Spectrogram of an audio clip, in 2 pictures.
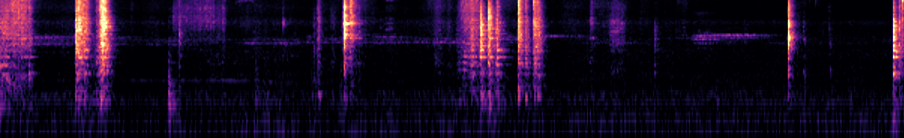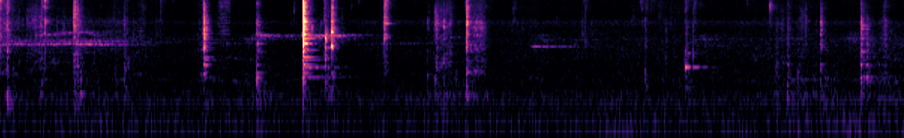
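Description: Haddi guddi nihari ladled out of a metal pot, with repeated close clinks and clanks of a spoon against pot and dish, scattered at an irregular pace with no talk.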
